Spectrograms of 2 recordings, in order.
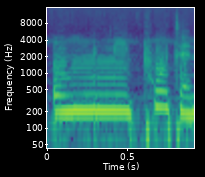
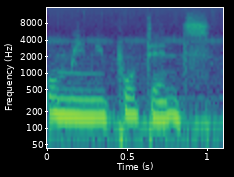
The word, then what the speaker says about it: omnipotent: it as omini potent omen important is a wrong pronunciation of them of the word it's only omnipotent not all me me only potent omnipotent not omen potents that's correct so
